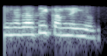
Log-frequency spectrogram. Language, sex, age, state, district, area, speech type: Urdu, female, 30-45, Bihar, Darbhanga, rural, conversation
